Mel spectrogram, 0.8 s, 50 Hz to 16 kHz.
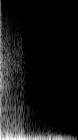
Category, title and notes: Instrument samples > Percussion
basstom 1 less crumply
A main floortom 1. • I SEPARATELY inserted clones of good nearby/close upper and lower semiperiod groups. • I used the WaveLab 11 pen to smooth the bumpy/uneven/rough transitions. note/remark: In complicated waveforms we might not have pure first/upwave (wider peak region) and second/downwave (wider trough region) semiperiods, but we might have semiperiod groups.
Tama, tambour, ngoma, tam-tam, talktom, drum, Ludwig, djembe, talkdrum, DW, Yamaha, Sonor, floor, kettledrum, talking-drum, tenor-drum, percussion, tom, tom-tom, dundun, timpano, tabla, floortom, bongo, ashiko, bata, bougarabou, taboret, Pearl, Premier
